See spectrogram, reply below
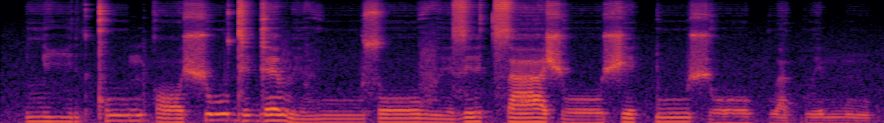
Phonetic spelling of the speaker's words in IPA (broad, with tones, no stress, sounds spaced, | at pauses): l iː˨ r kʼ uː˦ m k ɔ˨ ʃ uː˦ d ɪ˦ ɡ ɛ˦ β ɪ˨ v uː˨ s oː˦ v ɪ˨ z ɪ˦ t͡s a˦ ʃ oː˨ ʃ e˦ k͡p uː˦ ʃ oː˨ kʷ a˨ kʷ e˨ m ũ˨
